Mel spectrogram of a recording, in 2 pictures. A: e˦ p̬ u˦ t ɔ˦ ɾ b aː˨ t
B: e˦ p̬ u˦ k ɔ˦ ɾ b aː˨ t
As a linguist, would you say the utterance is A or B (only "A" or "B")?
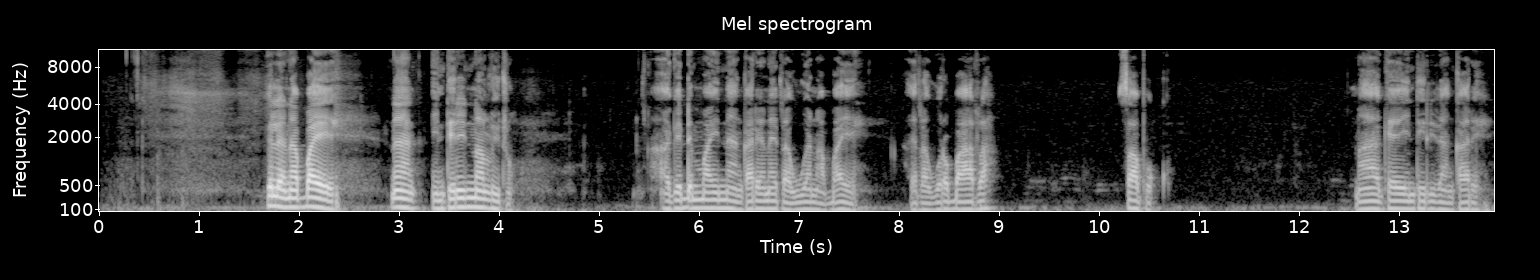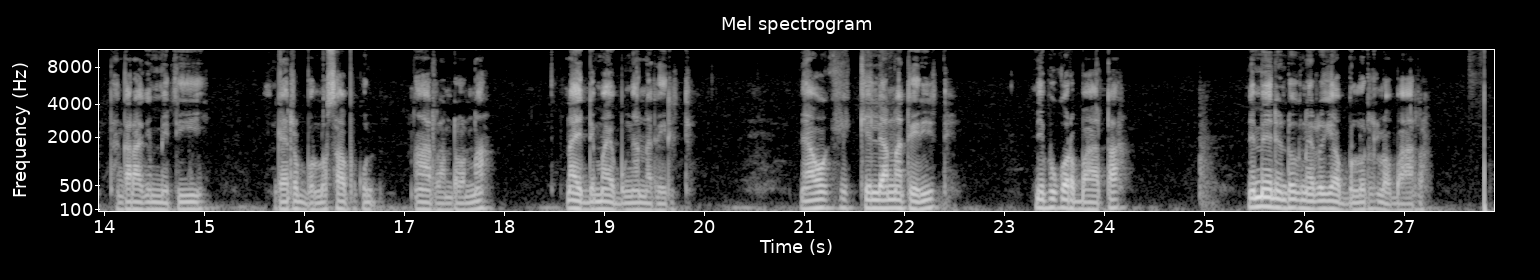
B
